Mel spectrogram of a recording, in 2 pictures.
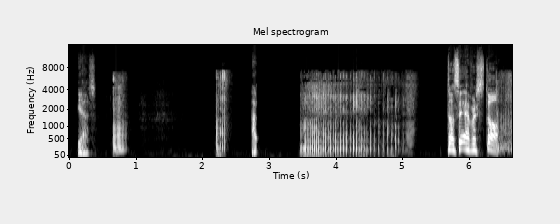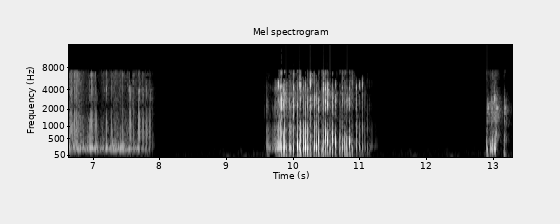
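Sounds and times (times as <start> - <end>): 
speech: 0.1 - 0.5, 5.7 - 6.7
raspy farts: 0.6 - 1.0, 2.2 - 2.5, 3.5 - 5.3, 6.4 - 8.0, 9.6 - 11.3, 12.9 - 13.2.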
